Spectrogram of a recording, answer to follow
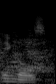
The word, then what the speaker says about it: Ingles: down to remember it that is pronounced Ingles I was gonna say you're right it's right there in horrible handwriting Ingles but it's hard once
